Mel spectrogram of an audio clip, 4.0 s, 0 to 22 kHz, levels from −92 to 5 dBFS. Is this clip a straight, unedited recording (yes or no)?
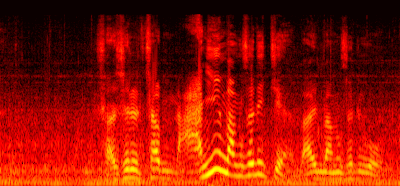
yes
